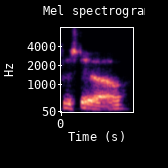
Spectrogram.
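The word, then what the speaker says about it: πιστεύω: So it's pronounced pisteuo.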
